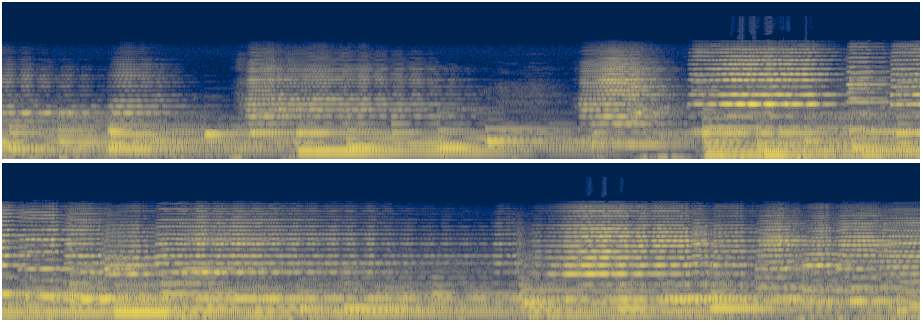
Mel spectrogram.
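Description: Harmonica playing a melody in phrases over a piano backing track. About seven seconds in, the accompaniment fills out with a strong bass underneath.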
